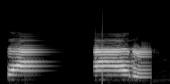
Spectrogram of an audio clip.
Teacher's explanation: That's also the primary syllable, longer and higher in pitch. Satter, flap T and a schwa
